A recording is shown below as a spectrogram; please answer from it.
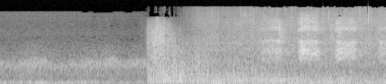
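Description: Low rumbling ambience, broken about two and a half seconds in by a sudden loud crash that carries on as a steady, noisy roar. In the second half a bird calls three times over it.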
